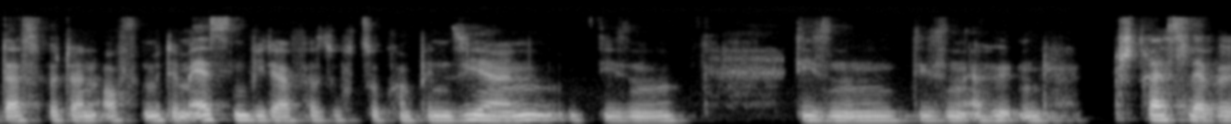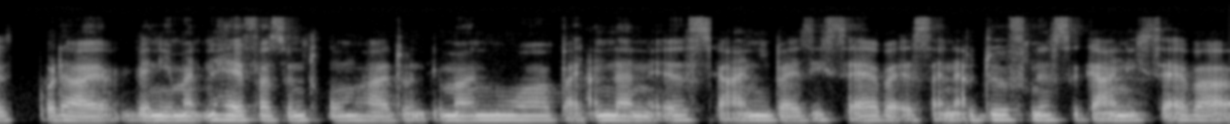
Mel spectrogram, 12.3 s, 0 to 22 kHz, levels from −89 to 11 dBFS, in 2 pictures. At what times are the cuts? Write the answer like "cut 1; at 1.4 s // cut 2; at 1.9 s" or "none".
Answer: cut 1; at 3.9 s // cut 2; at 9.1 s // cut 3; at 9.7 s // cut 4; at 11.0 s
